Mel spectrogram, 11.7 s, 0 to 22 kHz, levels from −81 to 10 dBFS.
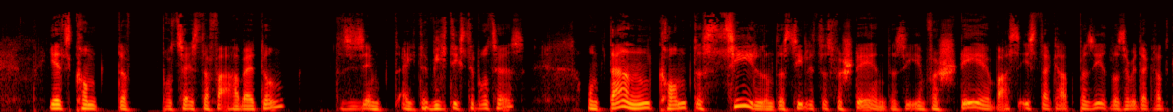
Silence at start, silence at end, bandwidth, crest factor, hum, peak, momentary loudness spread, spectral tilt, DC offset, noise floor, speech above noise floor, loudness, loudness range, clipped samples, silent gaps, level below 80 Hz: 0 s; 0.1 s; 13.5 kHz; 20 dB; none; -12 dBFS; 11 LU; -5 dB/octave; under 0.1%; -53 dBFS; 22 dB; -31 LUFS; 4 LU; under 0.1%; none; -60 dBFS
